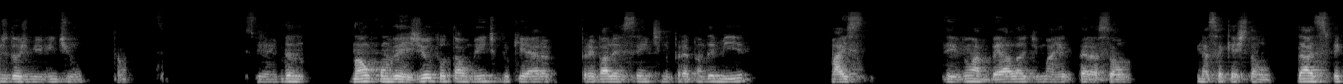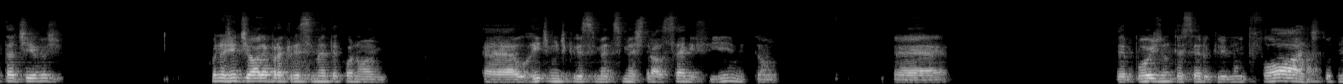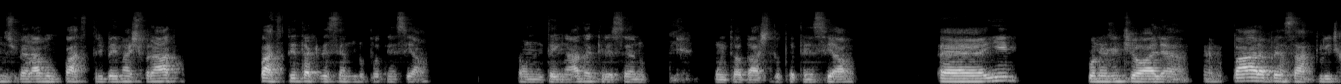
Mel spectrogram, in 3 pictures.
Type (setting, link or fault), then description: link, video call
